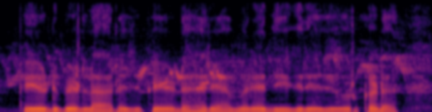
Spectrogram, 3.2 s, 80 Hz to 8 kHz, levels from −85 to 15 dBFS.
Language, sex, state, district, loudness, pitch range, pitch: Marwari, male, Rajasthan, Nagaur, -29 LUFS, 120-125 Hz, 125 Hz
